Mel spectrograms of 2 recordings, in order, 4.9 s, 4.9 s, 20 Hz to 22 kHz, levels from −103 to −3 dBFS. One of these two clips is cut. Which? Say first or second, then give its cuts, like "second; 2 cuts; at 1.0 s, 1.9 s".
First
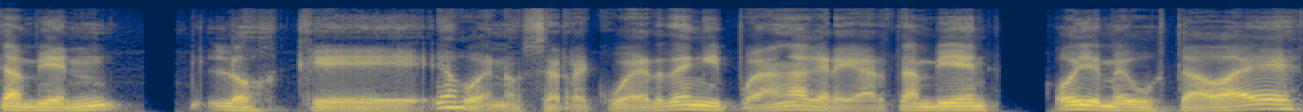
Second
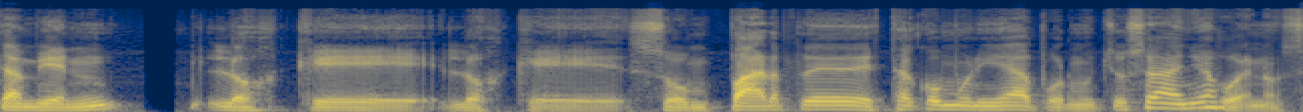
first; 1 cut; at 1.6 s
